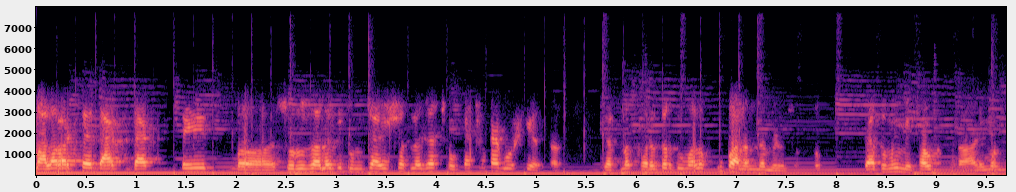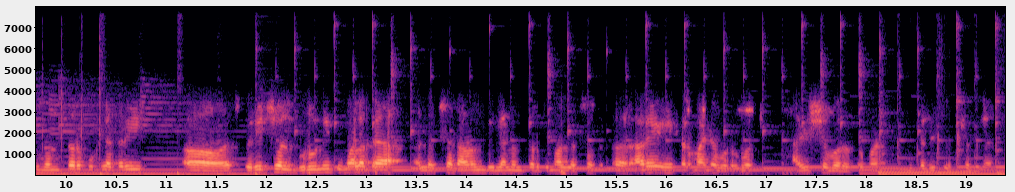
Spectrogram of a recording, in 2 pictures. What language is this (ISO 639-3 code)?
mar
